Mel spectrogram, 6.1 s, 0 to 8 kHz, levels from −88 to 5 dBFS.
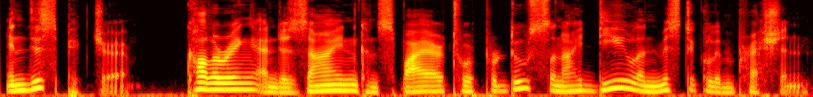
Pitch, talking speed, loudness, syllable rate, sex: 130 Hz, 140 wpm, -21 LUFS, 5.1 syllables/s, male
